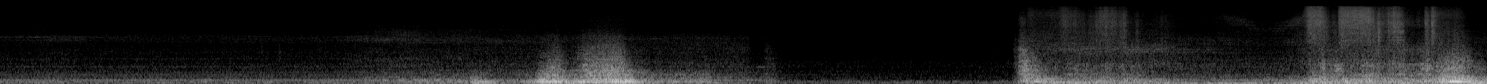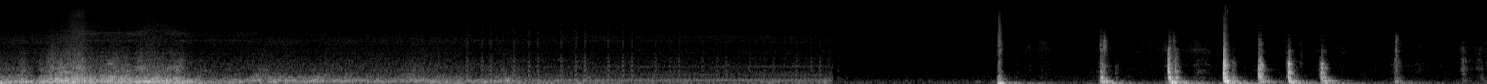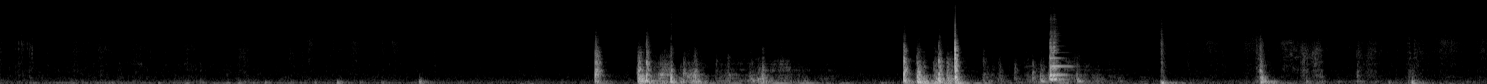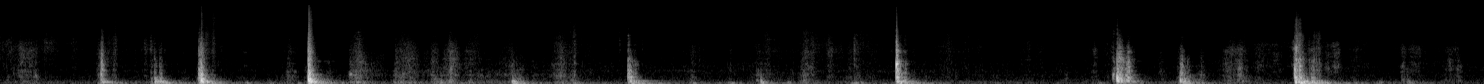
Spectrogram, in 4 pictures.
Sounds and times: cleaning the truck using karcher 0:10.2 - 0:23.2

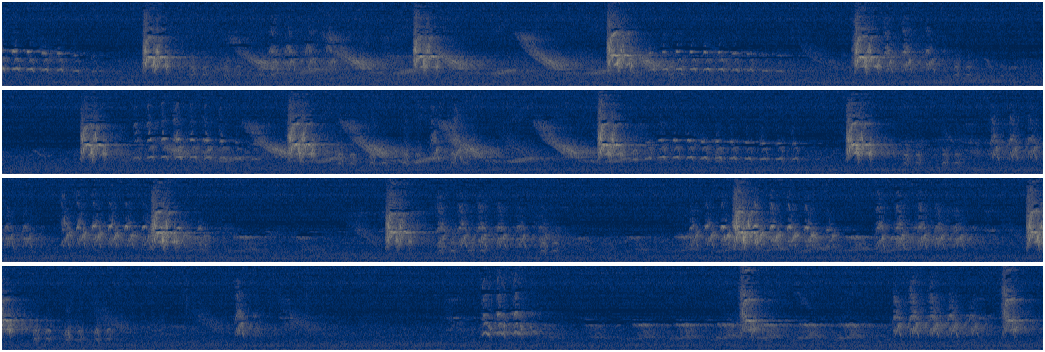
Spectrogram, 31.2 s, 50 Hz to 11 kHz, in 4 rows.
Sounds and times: American Robins (Turdus Migratorious) who are busy vocalizing 0:00.0 - 0:31.2

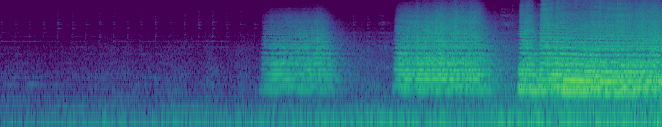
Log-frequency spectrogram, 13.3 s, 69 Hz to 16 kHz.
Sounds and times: long freight train 0:00.0 - 0:13.2
airhorn 0:05.2 - 0:06.8
airhorn 0:07.9 - 0:13.2

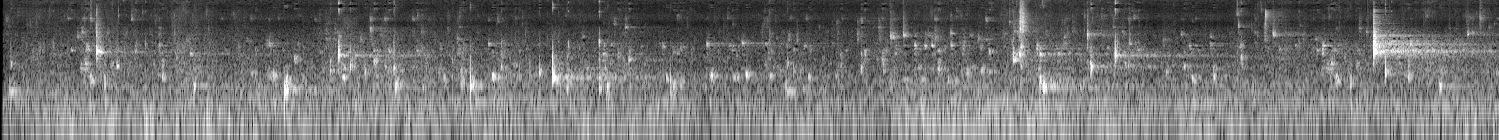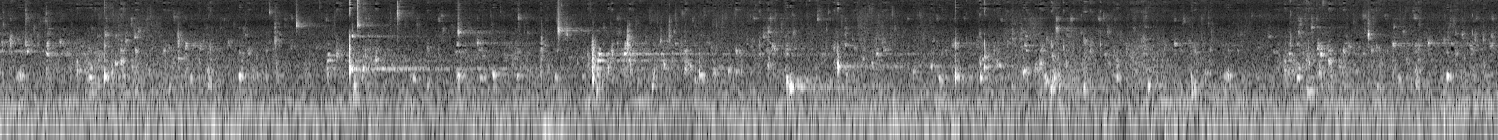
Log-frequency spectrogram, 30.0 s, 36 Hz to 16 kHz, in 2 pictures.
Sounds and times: Water Drip 0:00.1 - 0:29.9

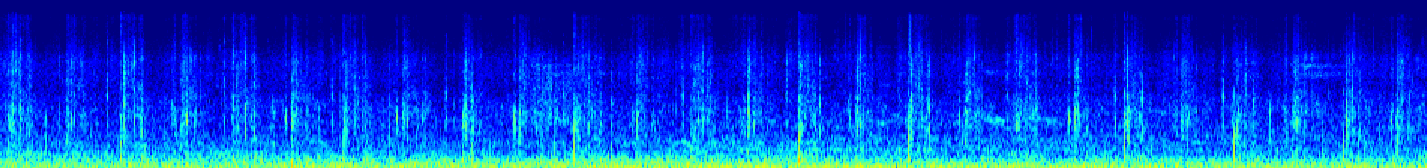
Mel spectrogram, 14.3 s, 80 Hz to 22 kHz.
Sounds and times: birds 0:08.0 - 0:14.2

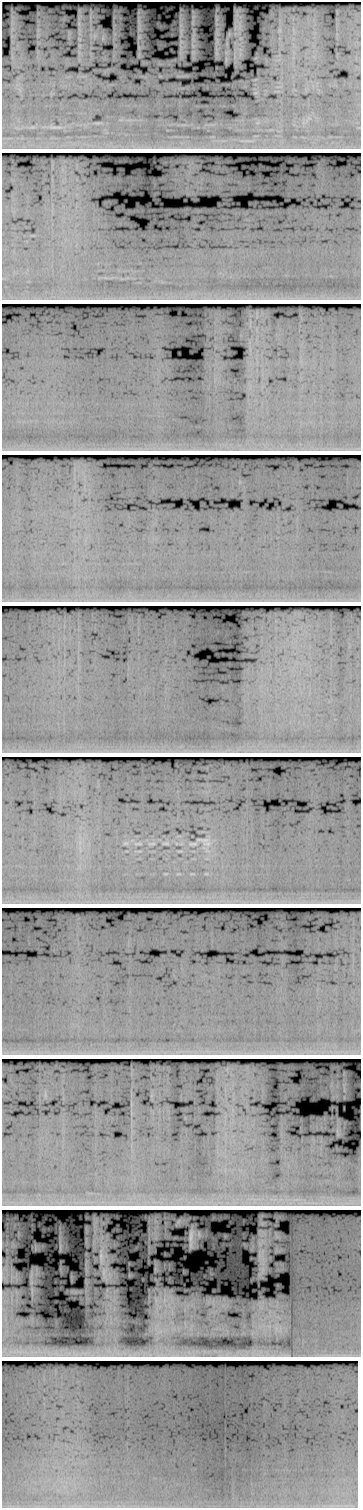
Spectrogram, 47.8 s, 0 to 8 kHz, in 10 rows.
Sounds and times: bus 0:00.0 - 0:47.8
traffic 0:00.0 - 0:47.8

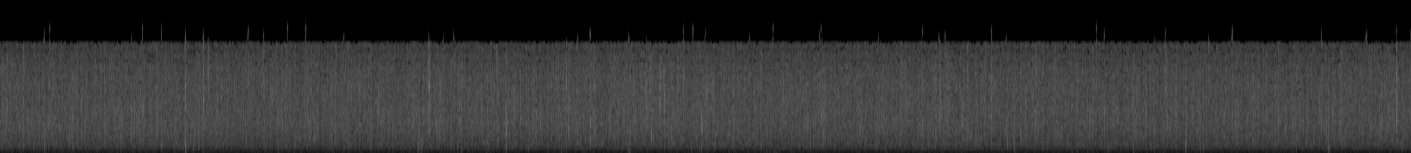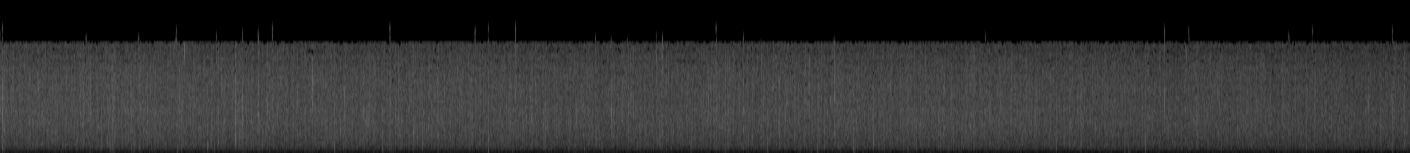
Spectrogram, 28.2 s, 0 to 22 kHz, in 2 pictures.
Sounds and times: rain 0:00.0 - 0:28.2

